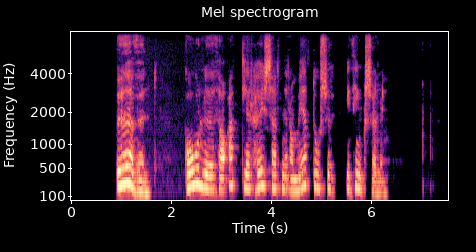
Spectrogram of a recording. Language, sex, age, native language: Icelandic, female, 70-79, Icelandic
